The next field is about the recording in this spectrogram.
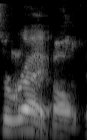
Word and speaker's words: Saraya: I still don't know how to say it. And it's Saraya.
